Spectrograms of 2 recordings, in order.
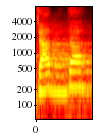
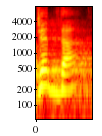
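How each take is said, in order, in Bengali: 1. প্রথম স্বরধ্বনিটি a ধ্বনি। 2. প্রথম স্বরধ্বনিটি e ধ্বনি। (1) "তিনোটা সহি" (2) "আমরা বলি জেদ্দা"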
